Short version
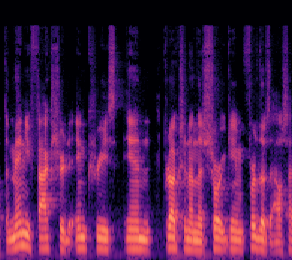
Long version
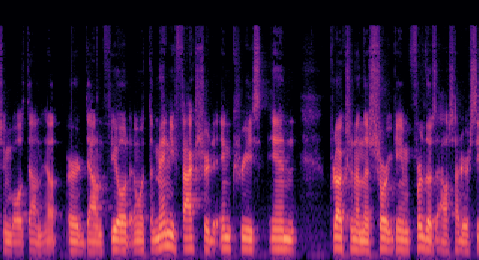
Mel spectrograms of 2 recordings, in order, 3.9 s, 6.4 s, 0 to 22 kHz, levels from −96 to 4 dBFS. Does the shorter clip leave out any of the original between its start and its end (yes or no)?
yes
